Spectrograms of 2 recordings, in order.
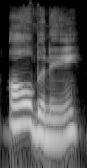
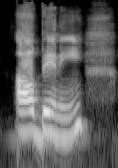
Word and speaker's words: Albany: And I'm adopted, but I'm pretty sure I was born in Albany, not Albany. Albany, Georgia is how we pronounce it.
